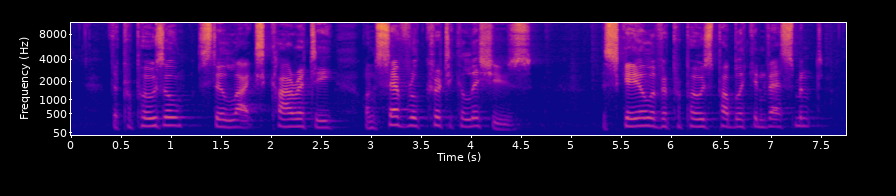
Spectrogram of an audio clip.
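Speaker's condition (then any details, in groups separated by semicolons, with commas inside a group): No condition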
